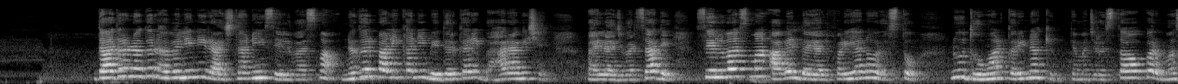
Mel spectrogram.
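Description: A young woman reads out the news clearly through a microphone.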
